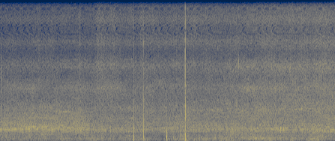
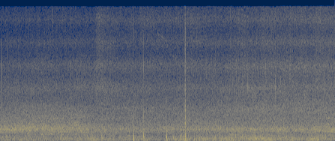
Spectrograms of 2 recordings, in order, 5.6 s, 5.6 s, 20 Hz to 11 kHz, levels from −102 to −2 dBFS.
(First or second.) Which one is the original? second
